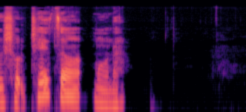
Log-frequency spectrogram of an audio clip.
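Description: A voice speaking for about a second, then dead silence.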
